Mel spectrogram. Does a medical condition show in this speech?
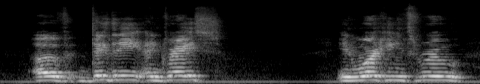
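Yes: cerebral palsy; grew up before the ADA, used 6T formula: think, trust, tool, try, test, train.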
